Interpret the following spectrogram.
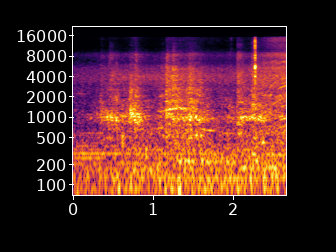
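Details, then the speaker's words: MX (old model) motorcycle whose radiator fan won't turn on when hot, fan circuit jumpered: sharp relay click then steady soft whirr of the fan spinning up; relay and fan both working properly. "itu relay langsung Utara ya di sini ada bunyi tek seperti itu ya"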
